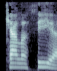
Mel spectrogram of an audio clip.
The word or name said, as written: calathea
